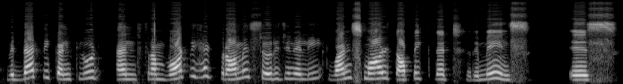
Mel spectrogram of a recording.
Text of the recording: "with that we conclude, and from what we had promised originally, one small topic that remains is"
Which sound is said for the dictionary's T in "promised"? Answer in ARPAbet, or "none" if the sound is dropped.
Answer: T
